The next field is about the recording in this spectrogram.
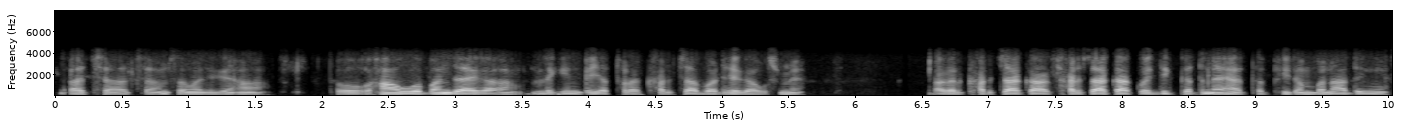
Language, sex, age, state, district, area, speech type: Hindi, male, 18-30, Bihar, Begusarai, rural, conversation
